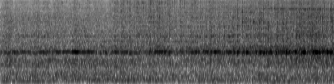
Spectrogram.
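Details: Marx prewar single-reduction toy train motor from a badly rusted Canadian Pacific, on its last run before dismantling: a rough, rattly buzz over a steady high whine, like a lawnmower. The worn armature shaft bearing lets it slop on the brush plate.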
